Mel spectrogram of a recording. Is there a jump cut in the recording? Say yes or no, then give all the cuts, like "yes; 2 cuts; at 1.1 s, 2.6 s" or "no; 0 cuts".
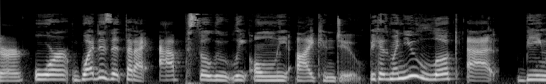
no; 0 cuts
